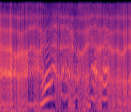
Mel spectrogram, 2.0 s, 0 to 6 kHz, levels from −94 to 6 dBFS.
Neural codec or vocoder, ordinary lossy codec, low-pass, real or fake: autoencoder, 22.05 kHz, a latent of 192 numbers a frame, VITS, trained on many speakers; none; 5.4 kHz; fake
